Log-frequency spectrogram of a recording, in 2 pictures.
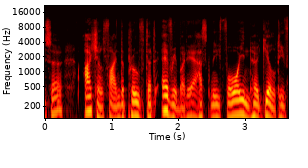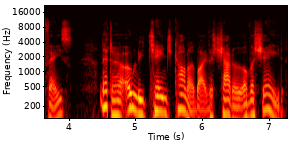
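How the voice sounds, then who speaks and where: In this studio-quality audiobook of a classic novel, a male narrator pushes his medium-pitched voice upward to play a nervous but resolute adult widow. He speaks earnestly and with dignity, building toward indignation, and the recording carries no room sound.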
